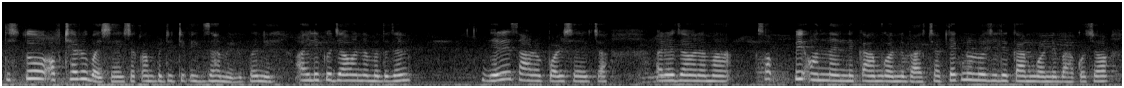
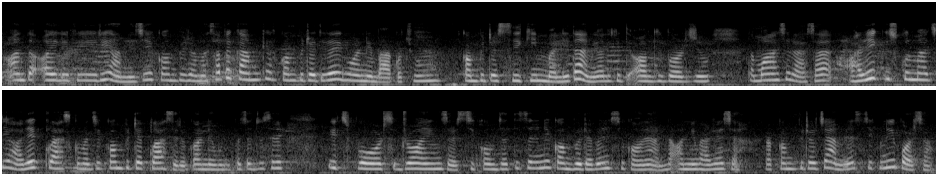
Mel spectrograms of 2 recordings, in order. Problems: none marked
